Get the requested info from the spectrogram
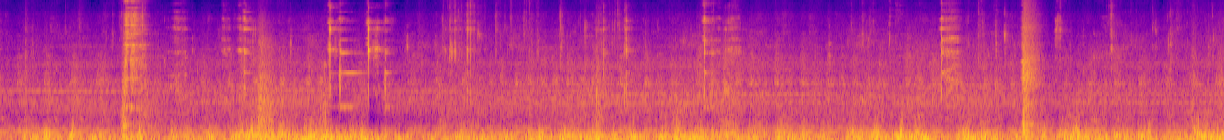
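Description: Metal spoons clinking against ceramic plates and bowls during a meal, several sharp clinks scattered through, the loudest about a second in and about ten seconds in, over a steady low rumble.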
